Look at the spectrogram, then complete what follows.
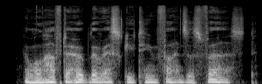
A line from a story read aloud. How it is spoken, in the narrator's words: whispered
